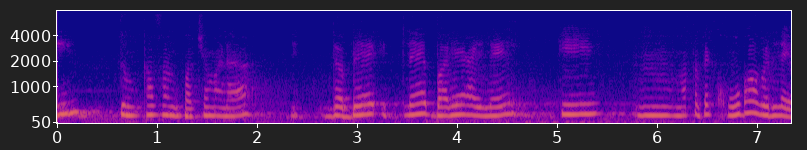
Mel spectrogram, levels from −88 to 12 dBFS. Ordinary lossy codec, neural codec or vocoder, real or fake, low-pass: none; codec, 16 kHz, 1.1 kbps, Voila-Tokenizer; fake; none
